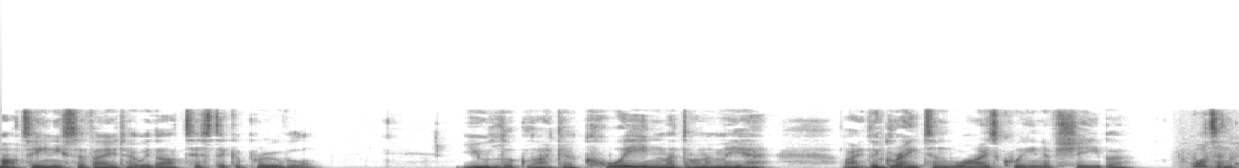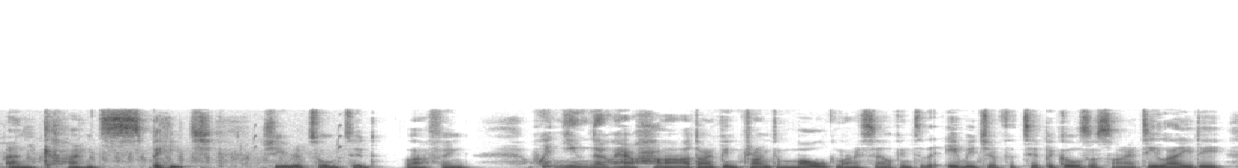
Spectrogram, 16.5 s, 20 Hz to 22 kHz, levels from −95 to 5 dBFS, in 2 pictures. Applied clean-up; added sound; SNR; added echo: none; Bird; 19 dB; none.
